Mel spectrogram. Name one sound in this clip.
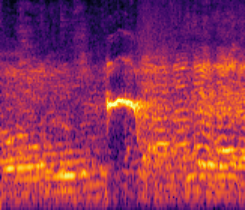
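A young woman squeals loudly.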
